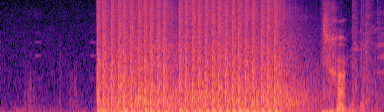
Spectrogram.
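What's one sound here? A rifle fires a fast, rattling burst of shots.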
